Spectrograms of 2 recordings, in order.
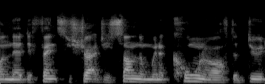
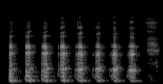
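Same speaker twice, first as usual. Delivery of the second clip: laugh; 8 semitones higher than usual. Real, not acted. Laughing at a viewer comment.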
